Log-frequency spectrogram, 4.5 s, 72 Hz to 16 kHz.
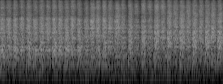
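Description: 80-grit sandpaper on a flat sanding stick rubbing back and forth over balsa wood in quick, even strokes, shaping a wingtip fillet.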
